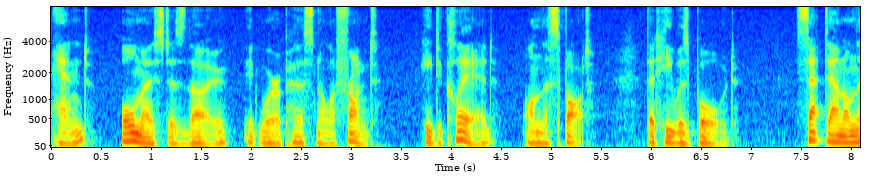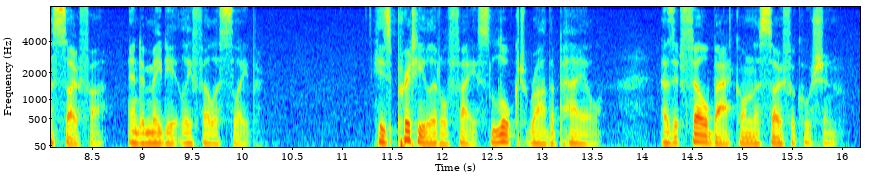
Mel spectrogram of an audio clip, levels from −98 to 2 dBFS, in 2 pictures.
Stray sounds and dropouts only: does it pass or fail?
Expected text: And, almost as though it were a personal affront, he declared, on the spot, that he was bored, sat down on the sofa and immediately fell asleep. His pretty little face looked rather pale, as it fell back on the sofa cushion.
pass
